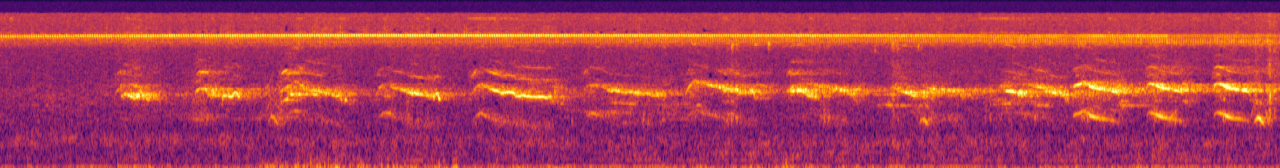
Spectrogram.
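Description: Faint bird calls: a rapid run of short calls, each falling in pitch, starting about a second in and repeating over and over, over a low outdoor rumble.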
